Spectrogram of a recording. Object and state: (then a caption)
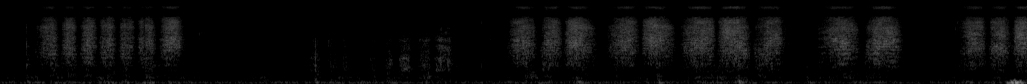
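Oak floorboard gaps scraped. The thin, metal-looking tip of a blue-handled crevice tool, held in the hand, scrapes and scratches along the gaps between the boards of a solid oak plank floor, brushing out dirt and dust. Quick, rhythmic back-and-forth strokes make a bright, hissy scratching in bursts. A quieter, softer stretch of scraping comes in the middle before the louder strokes return.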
